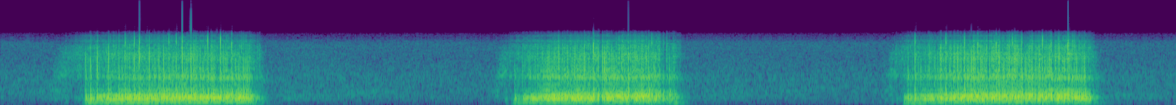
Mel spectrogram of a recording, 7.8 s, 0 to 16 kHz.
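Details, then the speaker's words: Sleeping man, later professionally diagnosed with chronic sleep apnoea, who denied snoring: loud rattling snores each over a second long, about 23 a minute, with silence between; heavy snoring. "And there it is, his infamous rattling double snore!!!"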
